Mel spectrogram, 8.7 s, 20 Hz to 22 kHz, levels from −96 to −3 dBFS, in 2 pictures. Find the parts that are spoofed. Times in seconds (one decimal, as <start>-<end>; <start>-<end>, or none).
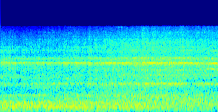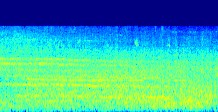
1.9-5.9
